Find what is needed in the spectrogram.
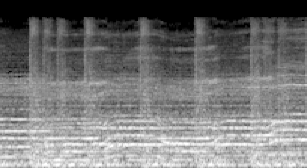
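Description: Background score of a chanted choral drone: long held notes that slide from one pitch to another, with percussive hits repeating through it.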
